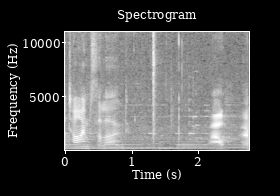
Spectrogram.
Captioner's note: loud crack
